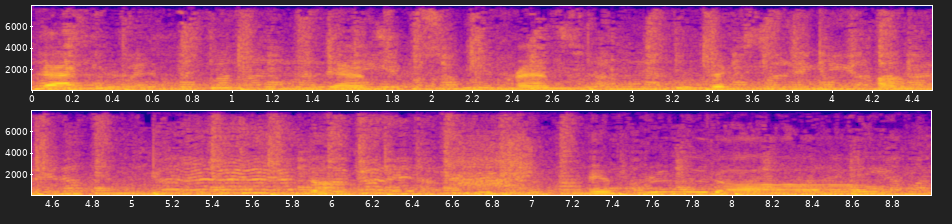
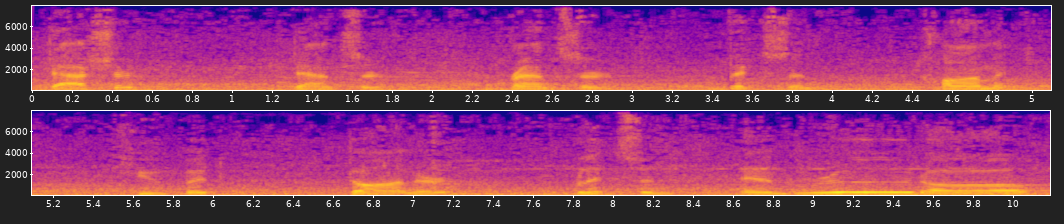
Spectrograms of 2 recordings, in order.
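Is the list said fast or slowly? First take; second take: fast; slowly. First: The names are said at a faster pace. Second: The names are said at a slower pace.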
